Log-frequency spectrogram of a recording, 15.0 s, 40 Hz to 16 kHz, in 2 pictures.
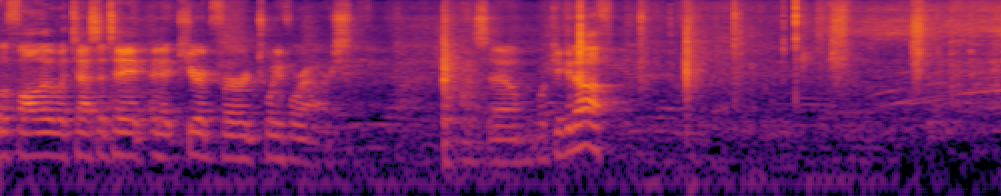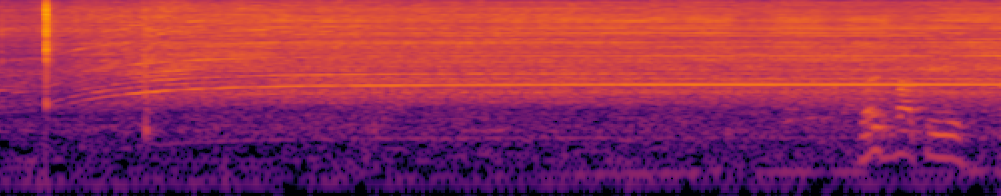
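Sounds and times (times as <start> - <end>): heat gun fan whine: 6.4 - 15.0
heat gun click: 7.2 - 8.8.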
